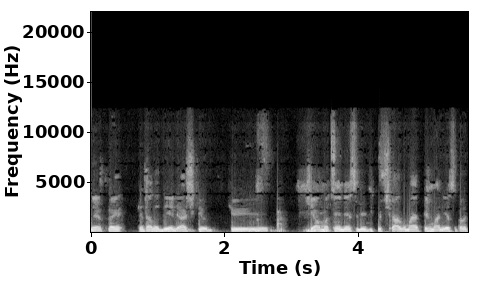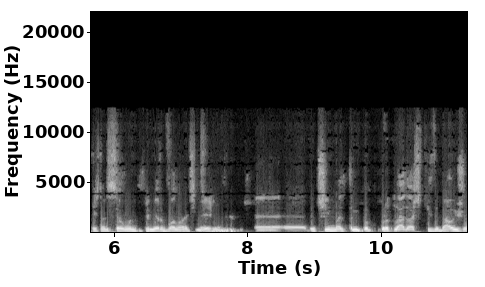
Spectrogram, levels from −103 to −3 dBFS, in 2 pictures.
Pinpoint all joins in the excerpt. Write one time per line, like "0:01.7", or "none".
none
